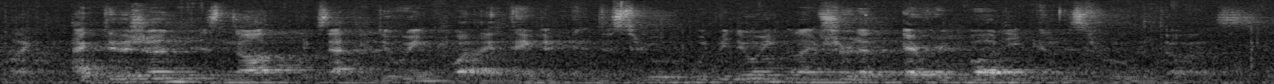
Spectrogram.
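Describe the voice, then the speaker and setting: A man's voice: fairly low pitch, brisk, noisy background. French-accented man in an echoey hall. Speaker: indie studio founder. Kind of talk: telling his story from the audience at a panel. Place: large convention hall. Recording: echoey convention hall from far off.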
